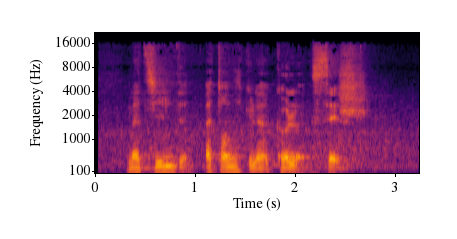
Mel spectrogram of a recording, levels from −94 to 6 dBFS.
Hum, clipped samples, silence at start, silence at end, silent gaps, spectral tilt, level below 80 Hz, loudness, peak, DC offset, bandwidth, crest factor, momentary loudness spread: none; under 0.1%; 0.3 s; 0.5 s; none; -4.5 dB/octave; -56 dBFS; -21 LUFS; -4 dBFS; under 0.1%; 16.5 kHz; 18 dB; 6 LU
